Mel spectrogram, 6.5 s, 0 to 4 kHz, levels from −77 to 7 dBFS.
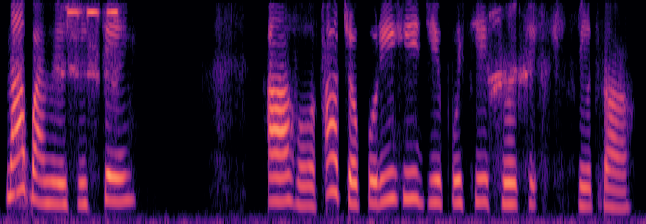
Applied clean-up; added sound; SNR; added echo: neural diffusion model UNIVERSE++.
